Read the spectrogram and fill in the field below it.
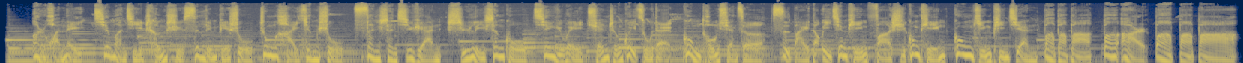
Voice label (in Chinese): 男 广告 沉稳 别墅; 铂宫别墅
